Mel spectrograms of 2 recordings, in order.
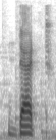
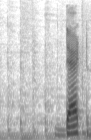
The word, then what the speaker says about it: debt: Debt. Debt. B is silent here.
